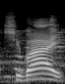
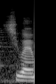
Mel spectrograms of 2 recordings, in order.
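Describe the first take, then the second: First: Calling out to show. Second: Said in the usual way. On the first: Shown as a demonstration. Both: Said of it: "म्हणून दाखव".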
